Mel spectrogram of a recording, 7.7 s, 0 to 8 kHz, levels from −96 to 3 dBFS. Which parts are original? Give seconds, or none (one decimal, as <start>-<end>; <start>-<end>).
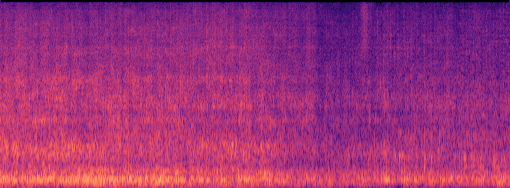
6.9-7.7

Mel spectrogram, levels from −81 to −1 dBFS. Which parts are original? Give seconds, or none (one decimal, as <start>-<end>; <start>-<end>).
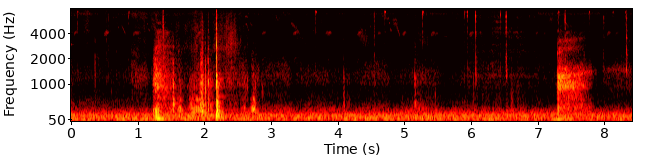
0.0-5.9; 7.0-8.4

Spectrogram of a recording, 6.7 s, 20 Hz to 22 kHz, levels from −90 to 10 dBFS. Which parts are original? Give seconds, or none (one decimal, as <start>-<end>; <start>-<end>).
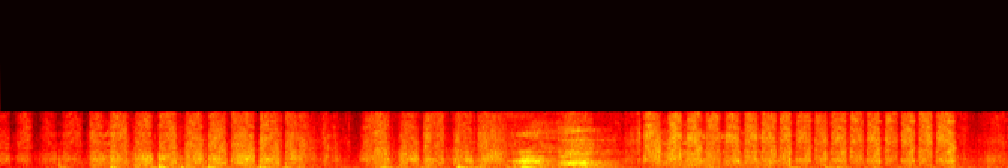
0.0-6.7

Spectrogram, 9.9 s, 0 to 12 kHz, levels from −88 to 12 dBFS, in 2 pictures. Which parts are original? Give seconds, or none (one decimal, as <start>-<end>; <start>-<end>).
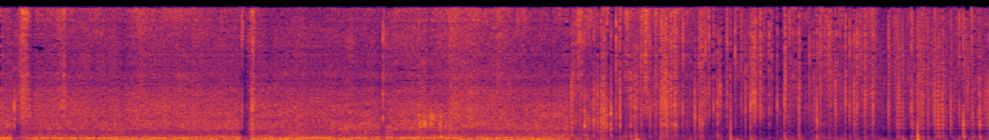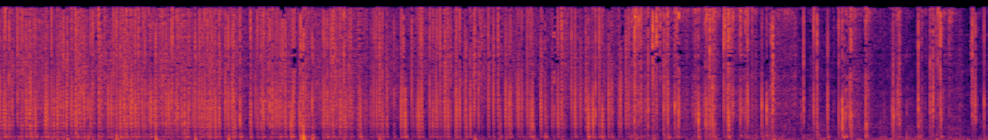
4.4-8.1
